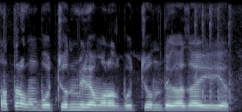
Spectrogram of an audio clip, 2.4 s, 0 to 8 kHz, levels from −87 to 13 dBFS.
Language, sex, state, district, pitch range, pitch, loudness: Chakma, female, Tripura, Unakoti, 165-185 Hz, 175 Hz, -14 LUFS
